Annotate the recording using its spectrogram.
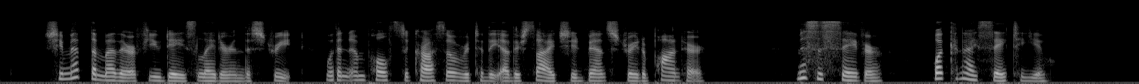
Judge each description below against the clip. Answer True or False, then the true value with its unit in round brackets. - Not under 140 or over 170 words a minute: False (180 wpm)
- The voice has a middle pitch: True (170 Hz)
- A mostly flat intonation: False (3.9 semitones)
